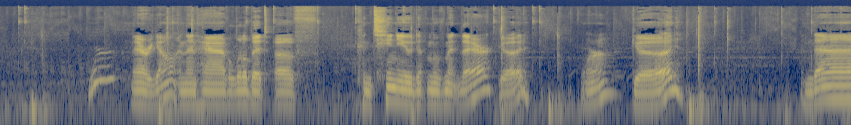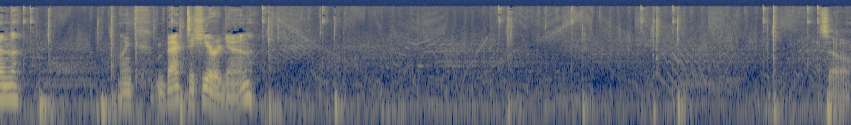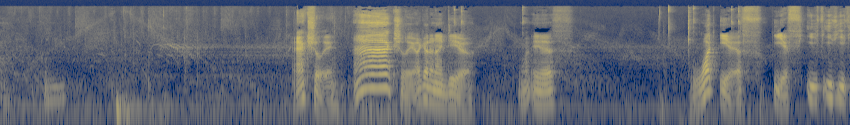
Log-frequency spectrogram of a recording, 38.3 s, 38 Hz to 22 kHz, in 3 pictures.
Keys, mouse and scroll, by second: 0.3 click, 0.4 space, 2.6 space, 3.7 click, 4.7 click, 6.0-7.5 drag, 8.0 click, 8.2 space, 10.3 space, 13.1 click, 13.3 space, 15.3-16.8 drag, 17.6-20.3 drag, 21.3-22.5 drag, 22.8-24.3 drag, 24.9 click, 25.1 space, 29.4 space, 32.3-33.3 right drag, 33.4-36.0 drag, 36.6 right click.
